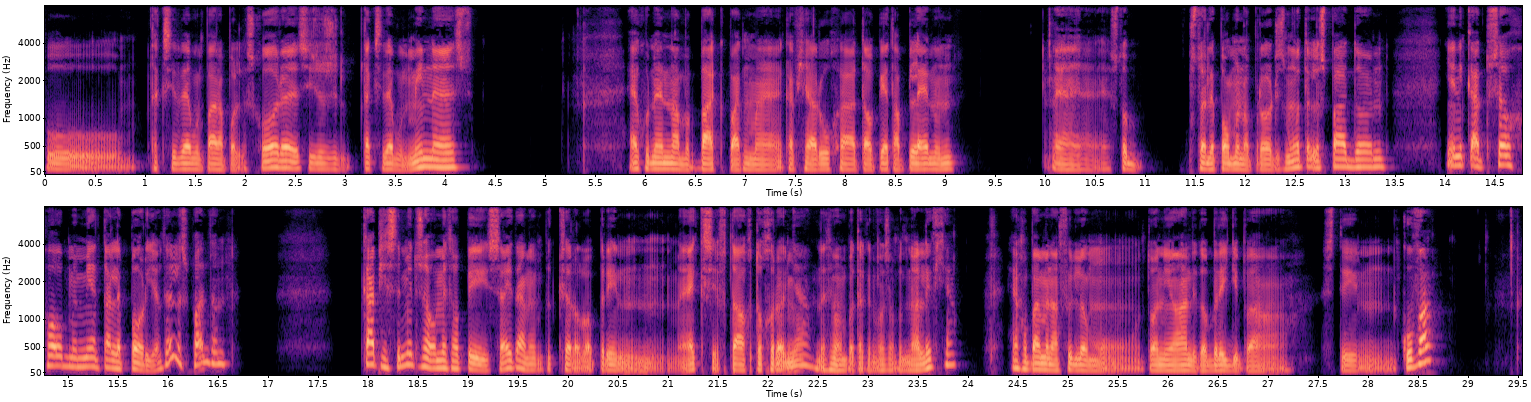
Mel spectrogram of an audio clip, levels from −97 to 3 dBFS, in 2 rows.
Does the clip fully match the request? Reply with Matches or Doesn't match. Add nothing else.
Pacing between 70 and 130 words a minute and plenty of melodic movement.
Matches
